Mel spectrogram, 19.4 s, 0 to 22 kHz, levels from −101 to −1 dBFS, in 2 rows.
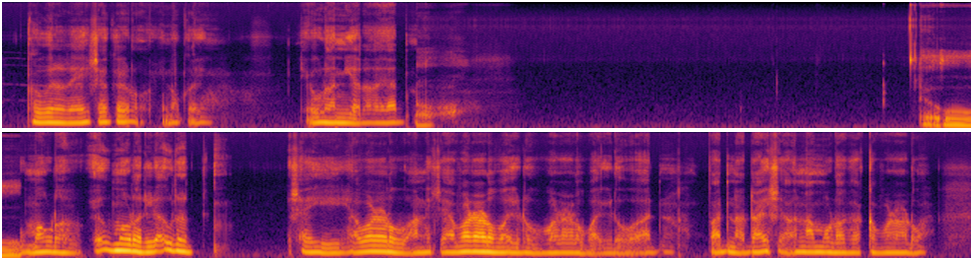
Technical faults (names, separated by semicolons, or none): stereo read as mono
